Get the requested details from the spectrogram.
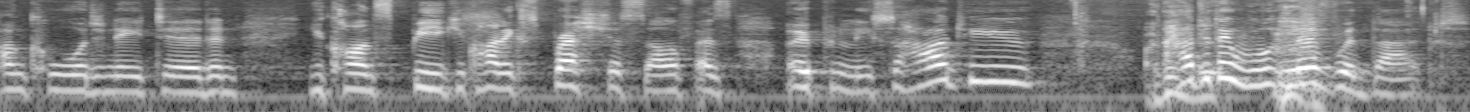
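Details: Adult woman speaking; typical speech.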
